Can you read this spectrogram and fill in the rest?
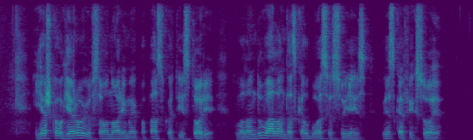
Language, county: Lithuanian, Kaunas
